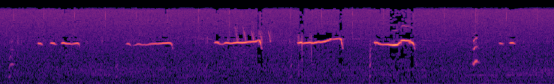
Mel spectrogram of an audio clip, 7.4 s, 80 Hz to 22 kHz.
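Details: Young bald eagle near her nest at Big Bear on fledge day, 31 May 2022, calling excitedly as the male arrives with a fish; a run of thin whistled squees, short notes building into longer, upslurred ones, then brief chips.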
